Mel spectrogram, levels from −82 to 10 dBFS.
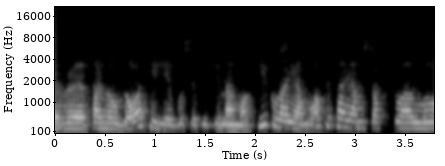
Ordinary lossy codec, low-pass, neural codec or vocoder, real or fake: MP3, 32 kbps; 7.2 kHz; codec, 16 kHz, 6 kbps, DAC; fake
